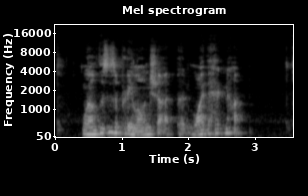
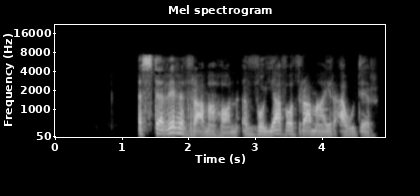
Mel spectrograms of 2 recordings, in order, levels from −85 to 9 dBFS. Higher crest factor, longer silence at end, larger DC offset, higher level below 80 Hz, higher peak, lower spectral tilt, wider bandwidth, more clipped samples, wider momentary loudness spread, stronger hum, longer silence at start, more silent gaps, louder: about the same, 18 dB vs 18 dB; about the same, 0.1 s vs 0.2 s; neither; about the same, -62 dBFS vs -58 dBFS; second, -14 dBFS vs 0 dBFS; about the same, -4 dB/octave vs -3 dB/octave; first, 13 kHz vs 7.6 kHz; neither; about the same, 12 LU vs 10 LU; neither; second, 0 s vs 1.25 s; neither; second, -31 LUFS vs -17 LUFS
